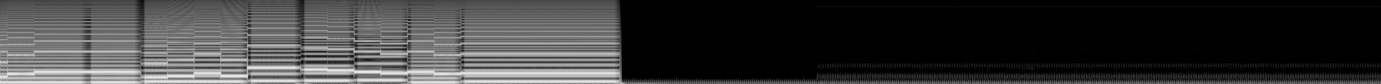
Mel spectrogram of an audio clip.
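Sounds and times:
minuet on CSG8580R5 sound chip: 0.0 - 6.2.

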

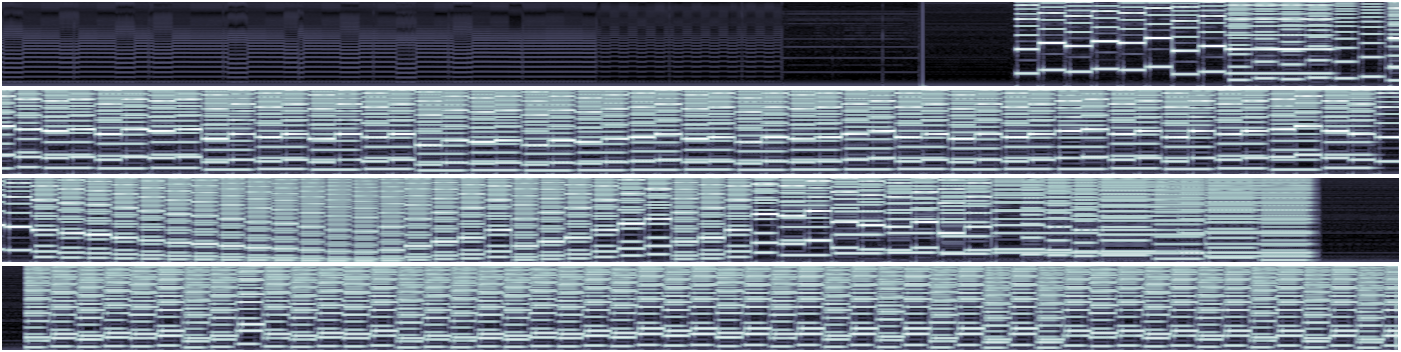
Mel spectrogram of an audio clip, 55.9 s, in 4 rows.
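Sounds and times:
classical prelude and fugue in B flat major: 10.2 - 41.2, 42.2 - 55.8.

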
